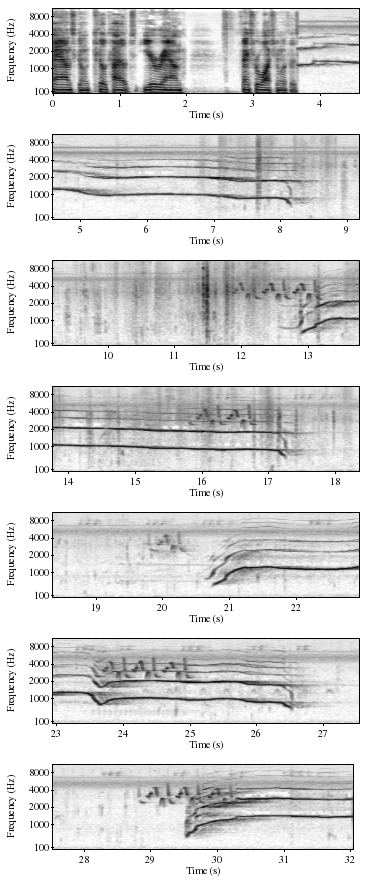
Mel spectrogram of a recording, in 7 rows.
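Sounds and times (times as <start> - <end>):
coyote howls: 3.7 - 8.9, 12.6 - 17.8, 19.3 - 27.3, 29.4 - 32.0.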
